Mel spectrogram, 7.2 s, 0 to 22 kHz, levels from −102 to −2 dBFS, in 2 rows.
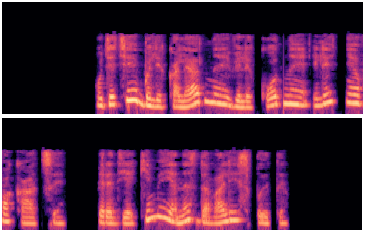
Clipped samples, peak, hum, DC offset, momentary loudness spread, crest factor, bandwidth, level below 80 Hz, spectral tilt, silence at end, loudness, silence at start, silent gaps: under 0.1%; -4 dBFS; none; under 0.1%; 11 LU; 16 dB; 8 kHz; -60 dBFS; -5 dB/octave; 0.75 s; -20 LUFS; 0.95 s; 3.39-3.43 s, 4.26-4.57 s, 6.31-6.35 s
